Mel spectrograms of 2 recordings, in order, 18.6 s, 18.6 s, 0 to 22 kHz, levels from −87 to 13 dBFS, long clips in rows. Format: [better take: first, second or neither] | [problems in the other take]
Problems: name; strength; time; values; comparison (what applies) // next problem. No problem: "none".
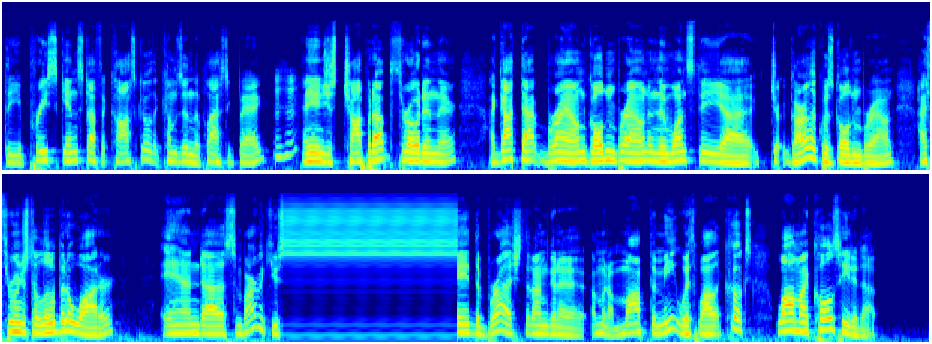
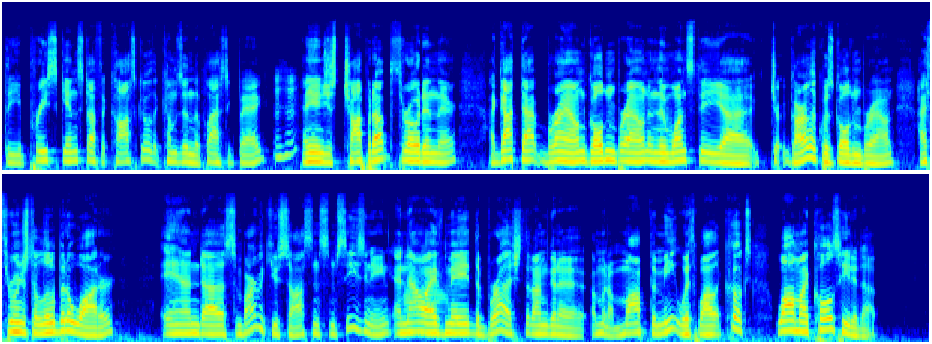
second | audio freezing; at 12 s for 1.5 s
